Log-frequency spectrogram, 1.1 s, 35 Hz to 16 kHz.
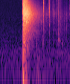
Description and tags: A simple popping noise, if you slow it to lower than 25% of its original speed, it sounds like an explosion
